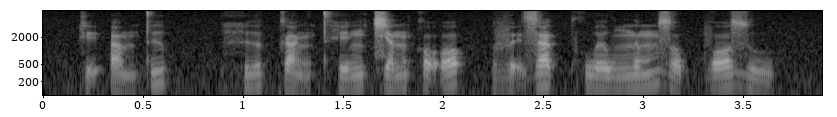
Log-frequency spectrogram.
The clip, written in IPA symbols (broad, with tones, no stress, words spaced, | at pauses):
kḛ˧˨ʔa˧˩mt̪ɨ˦˥p̚ | hɨ˨˦ə̯ ka˧˩ŋt̪ʰe˨˦ŋt͡ɕa˨˦nkɔ̰˧˥ | vɛ̰˧˨za˦˥t̚kwə˧w nə˨˦mzɔ˨˩p̚vɔ˨˦ zu˨˩k̚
